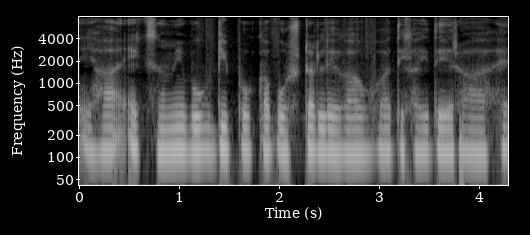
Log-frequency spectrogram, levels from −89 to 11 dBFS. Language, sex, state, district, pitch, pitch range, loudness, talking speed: Hindi, male, Uttar Pradesh, Gorakhpur, 120 Hz, 120-125 Hz, -28 LUFS, 180 wpm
